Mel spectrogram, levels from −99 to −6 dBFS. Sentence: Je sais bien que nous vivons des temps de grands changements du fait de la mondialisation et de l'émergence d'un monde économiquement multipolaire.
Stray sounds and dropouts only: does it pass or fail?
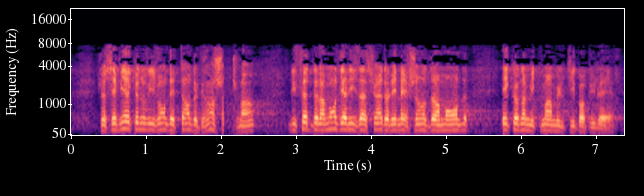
fail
